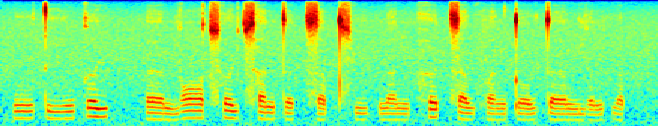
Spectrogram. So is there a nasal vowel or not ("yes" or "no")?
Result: no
